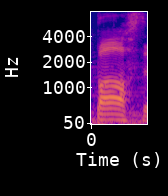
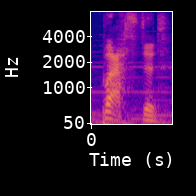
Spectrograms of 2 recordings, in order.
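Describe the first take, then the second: First: It is said with a posh English vowel. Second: It is said with a northern English vowel. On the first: "the vowel pronunciation that kind of like people find uh, is like posh" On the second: "Saying you bastard is very northern"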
